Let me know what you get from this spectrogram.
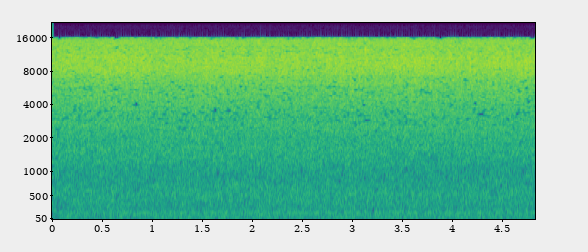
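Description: Heavy tropical downpour: a steady, dense hiss of rain pouring onto pavement and standing water, with a steady low hum underneath.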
